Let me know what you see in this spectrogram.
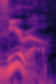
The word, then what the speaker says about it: Vero: About this little article that was explaining what we just mentioned, this new social media craze people have been raving about, and it is called Vero. – V-E-R-O. – V-E-R-O. And rhymes with zero.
